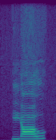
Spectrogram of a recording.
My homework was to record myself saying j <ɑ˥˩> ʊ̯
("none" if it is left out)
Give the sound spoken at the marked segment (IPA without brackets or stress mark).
ɑ˧˥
